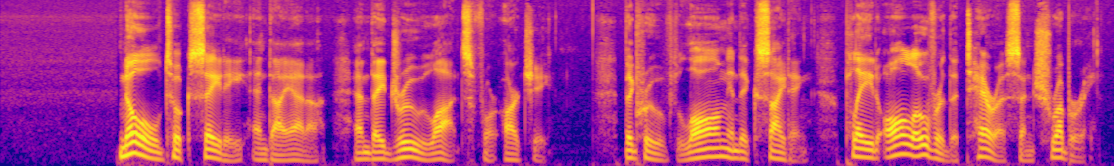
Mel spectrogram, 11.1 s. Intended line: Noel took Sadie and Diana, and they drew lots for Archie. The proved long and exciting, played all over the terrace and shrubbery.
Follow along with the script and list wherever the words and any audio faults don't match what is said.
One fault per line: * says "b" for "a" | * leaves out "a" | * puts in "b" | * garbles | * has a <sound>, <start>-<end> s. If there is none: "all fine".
all fine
